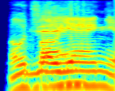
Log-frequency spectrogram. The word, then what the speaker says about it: Mojang: Microsoft did it with Mojang, or however you pronounce that company's name. – Mojang? – Mojang, yeah.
